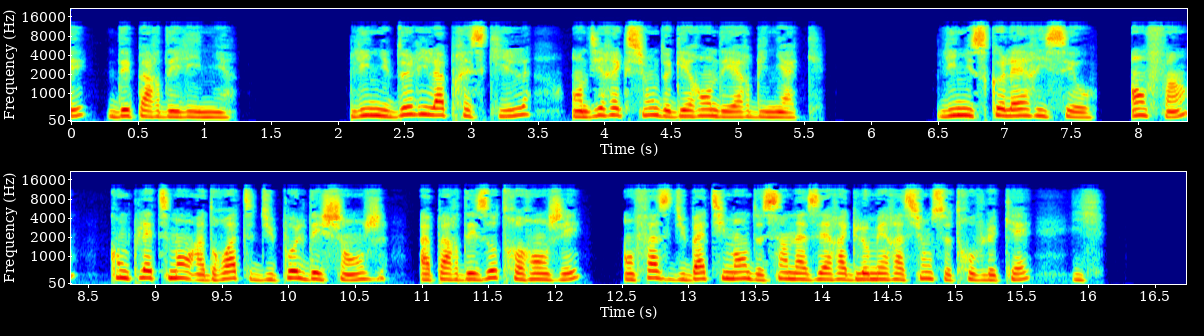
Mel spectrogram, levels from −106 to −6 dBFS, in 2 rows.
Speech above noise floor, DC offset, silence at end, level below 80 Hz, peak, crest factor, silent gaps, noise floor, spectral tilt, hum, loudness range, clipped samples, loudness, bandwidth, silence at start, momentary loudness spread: over 66 dB; under 0.1%; 0.65 s; -68 dBFS; -6 dBFS; 18 dB; 1.38-2.02 s, 5.79-6.41 s, 7.72-7.94 s; under -90 dBFS; -3.5 dB/octave; none; 3 LU; under 0.1%; -24 LUFS; 13.5 kHz; 0 s; 10 LU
